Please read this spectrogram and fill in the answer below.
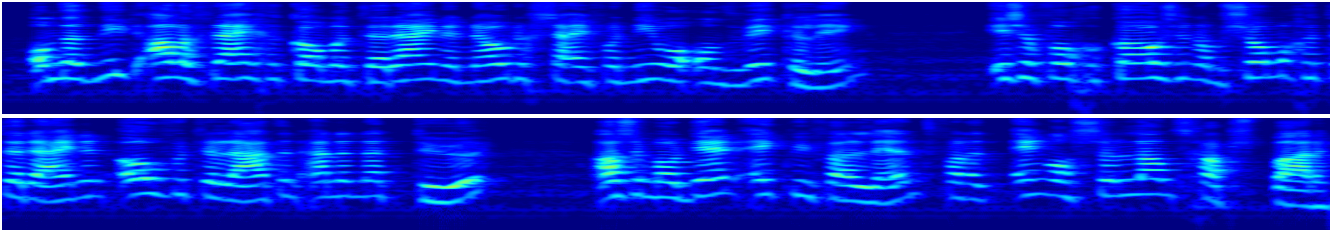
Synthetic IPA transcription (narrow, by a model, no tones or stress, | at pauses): ʔɔmdɑtnitɑləvrɛjχəkowməntɛɾɛjnənːowdəχsɛjnvoːrniwəʔɔntʋɪkəlɪŋ | ɪsərvʊːχəkowzənɔmsɔməχətərɛjnənowvərtəlaːtənʔaːndənatyːr | ʔɑlˠsənmowdɛrnekʋivalɛntfɑnɦətɛŋəlˠsəlɑntsχɑpspɑrk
